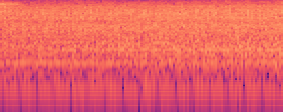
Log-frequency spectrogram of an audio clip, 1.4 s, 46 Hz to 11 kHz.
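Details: 2011-2015 Jeep Grand Cherokee 3.6 after water pump replacement: smooth, even idle with a steady hiss and no knocks or ticks; engine running healthy and settled.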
